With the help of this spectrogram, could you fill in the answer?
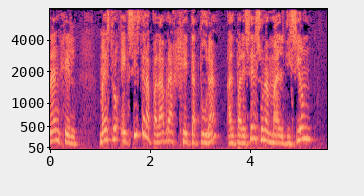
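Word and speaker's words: jettatura: Dicen que le echó una jetatura, o sea, pero se pronuncia una jetatura. Bueno, hay quien lo pronuncia con jetatura.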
